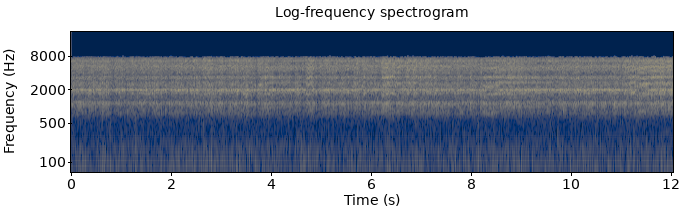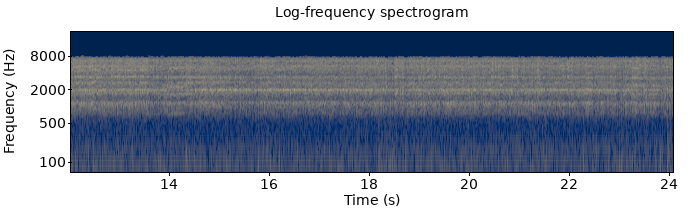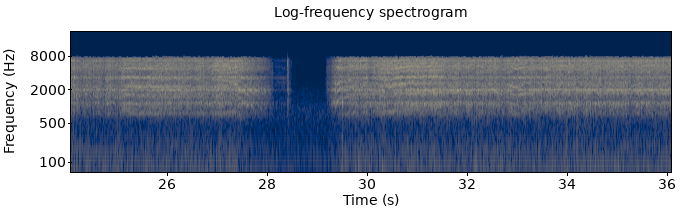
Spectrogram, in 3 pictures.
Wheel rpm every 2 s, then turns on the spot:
240, 230, 230, 230, 230, 230, 230, 230, 230, 230, 230, 220, 200, 160, 50, 220, 230, 230.
none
